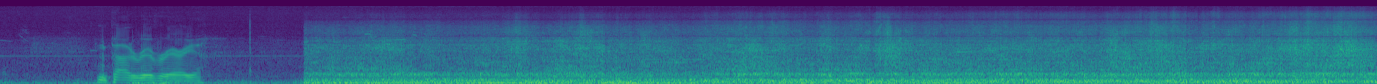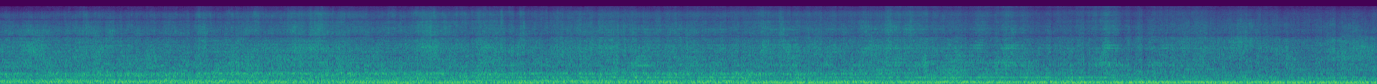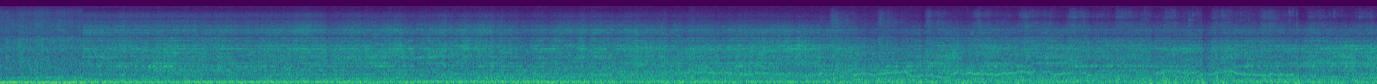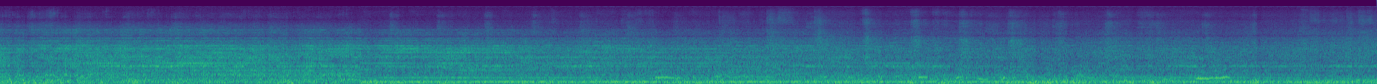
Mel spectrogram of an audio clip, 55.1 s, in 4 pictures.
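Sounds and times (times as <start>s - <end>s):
diesel locomotive engines running: 0.0s - 55.0s
freight cars rolling on rails: 35.0s - 55.0s.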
